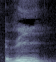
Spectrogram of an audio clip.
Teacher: karena rnya kasrah maka dibaca dengan tipis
